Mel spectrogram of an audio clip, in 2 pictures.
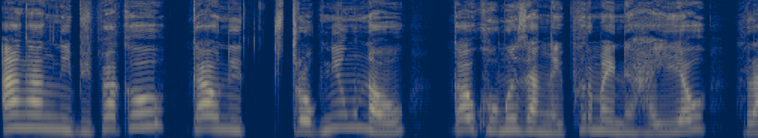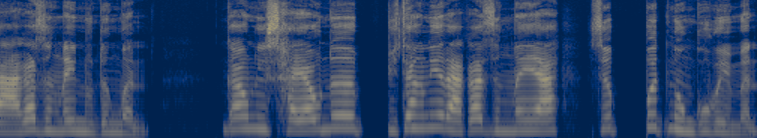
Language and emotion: Bodo, angry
